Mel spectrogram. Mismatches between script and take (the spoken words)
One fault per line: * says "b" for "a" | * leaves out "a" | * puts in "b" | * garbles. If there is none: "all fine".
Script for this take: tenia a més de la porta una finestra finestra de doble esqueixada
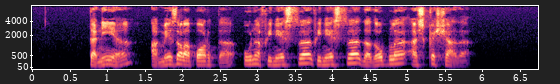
all fine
